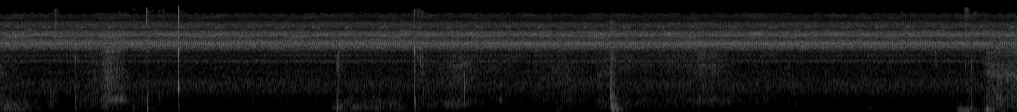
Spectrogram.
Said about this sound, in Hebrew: אגב, הערב העוגן שלנו יהיו צלילים של צרצרים. ככה, שמעו ככה.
